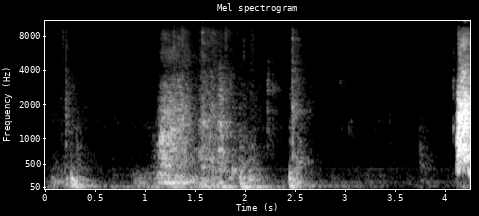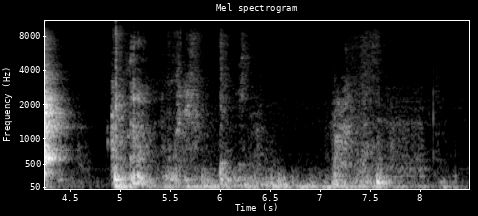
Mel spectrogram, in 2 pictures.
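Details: Malinois and Corgi brothers Sicario and Finn at rough play with chew toys indoors on a rainy morning; short growly barks and grumbles in bursts, one sharp loud bark near the middle, quiet pauses between.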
